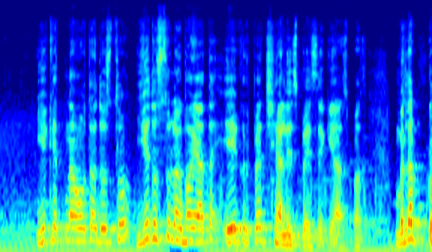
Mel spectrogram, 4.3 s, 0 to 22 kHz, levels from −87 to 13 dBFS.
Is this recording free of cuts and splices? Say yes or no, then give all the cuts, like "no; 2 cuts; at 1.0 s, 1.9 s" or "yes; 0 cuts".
yes; 0 cuts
